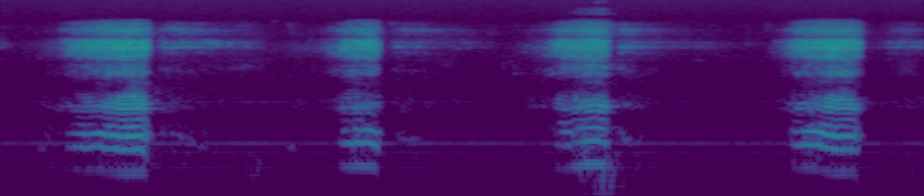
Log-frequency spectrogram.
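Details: Sleeping American Bully snores in four harsh, raspy breaths, some longer and some shorter, spaced one and a half to two seconds apart, with a faint constant low drone behind.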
